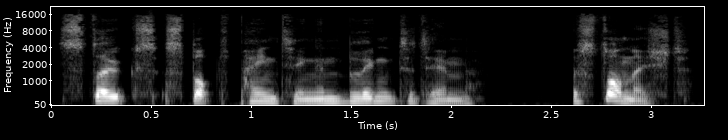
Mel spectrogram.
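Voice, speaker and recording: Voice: medium pitch, animated, unhurried, dark tone, no room sound, studio quality. A narrator reading a prose story as a scripted audiobook.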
